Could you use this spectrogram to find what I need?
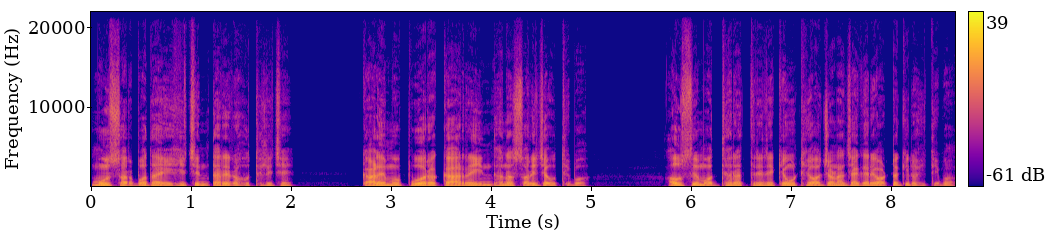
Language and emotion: Odia, fearful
